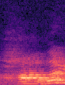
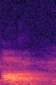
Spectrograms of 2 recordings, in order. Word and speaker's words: hour: हम हावर नहीं बोलते, हम क्या बोलते हैं, आर. h is silent here, so we use article an.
